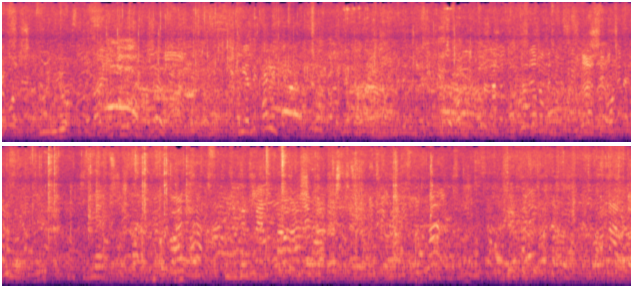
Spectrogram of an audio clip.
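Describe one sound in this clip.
A crowd of young people chatters and calls out nearby outdoors.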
